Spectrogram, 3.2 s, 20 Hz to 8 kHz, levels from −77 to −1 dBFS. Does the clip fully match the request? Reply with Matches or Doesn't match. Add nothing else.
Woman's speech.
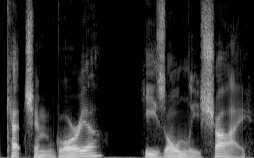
Doesn't match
